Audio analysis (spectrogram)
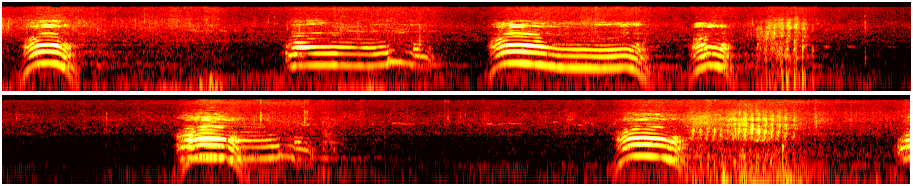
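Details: Miniature donkey braying in short, high, arched harmonic calls, each under a second, given in separate bursts with quiet pauses between them.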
